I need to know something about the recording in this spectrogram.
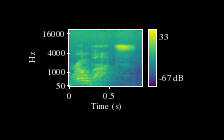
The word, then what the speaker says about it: robots: What do you know about robots? This time I pronounced it with the long O sound in the first syllable.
